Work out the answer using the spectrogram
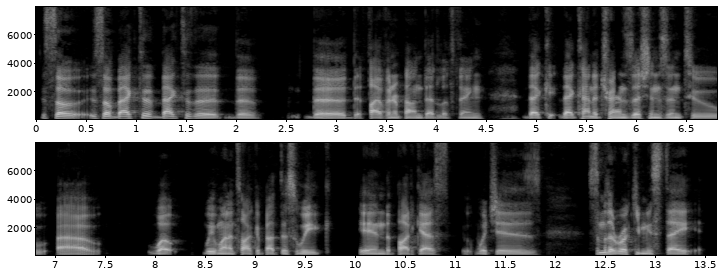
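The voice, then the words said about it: Sudden unexplained accent, laughing. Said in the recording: “Why do I have an accent all of a sudden? I can't stop laughing.”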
